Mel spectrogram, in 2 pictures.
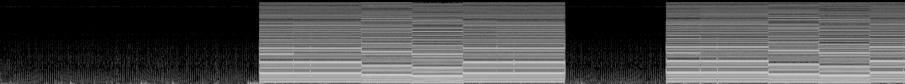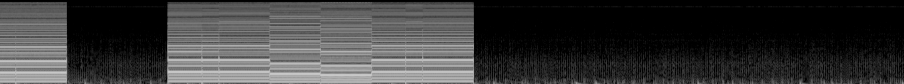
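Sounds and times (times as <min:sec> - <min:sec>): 
tune: 0:02.6 - 0:05.7, 0:06.7 - 0:09.7, 0:10.8 - 0:13.8.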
